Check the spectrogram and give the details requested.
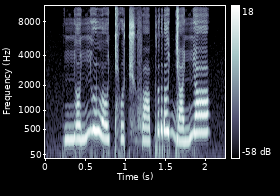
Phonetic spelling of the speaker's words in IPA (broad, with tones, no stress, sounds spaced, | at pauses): ɲ ɒ˩ ɲ ʊ˥ l ɔ˩ cʰ ʊ˩ t͡ʃ f ɑ˩ p r ɒ˥ ɟ ɑ˩ ɲ ɑ˥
